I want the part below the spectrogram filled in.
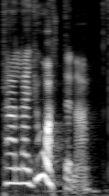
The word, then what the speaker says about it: talajoterna: Han är nämligen intresserad av talaoiterna. talajoterna, så uttalas det.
